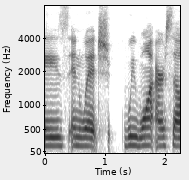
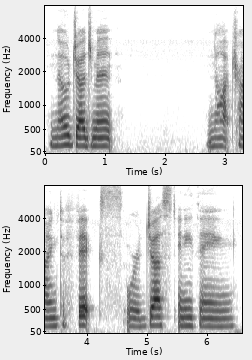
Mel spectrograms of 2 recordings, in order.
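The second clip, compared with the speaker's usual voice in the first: guided meditation; 4 dB quieter than usual. Acted. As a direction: gently guide the listener into calm, unhurried and soothing.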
